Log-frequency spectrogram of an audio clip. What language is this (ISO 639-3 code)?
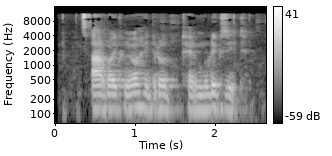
kat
